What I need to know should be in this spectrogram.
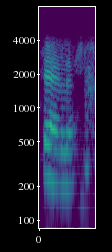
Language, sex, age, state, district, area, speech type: Urdu, female, 45-60, Uttar Pradesh, Rampur, urban, conversation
